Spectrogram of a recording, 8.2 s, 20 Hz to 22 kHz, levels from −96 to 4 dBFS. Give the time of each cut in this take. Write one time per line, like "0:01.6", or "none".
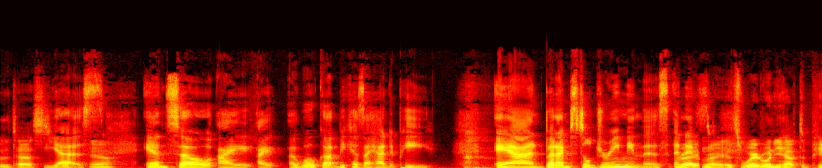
0:07.0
